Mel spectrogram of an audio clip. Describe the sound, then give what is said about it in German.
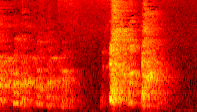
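Two sharp, forceful coughs burst out, one right after the other, following a stretch of low murmuring breathy sound. “Dann husten die raus. Die dürfen niemandem was husten. Bisschen Hustenstöße dürfen raus.”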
